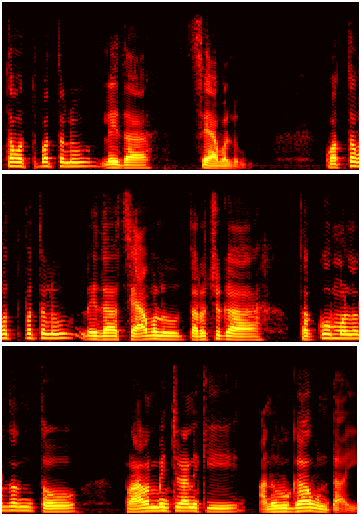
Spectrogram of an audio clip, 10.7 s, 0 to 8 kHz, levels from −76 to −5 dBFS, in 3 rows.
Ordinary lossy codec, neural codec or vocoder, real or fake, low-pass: none; none; real; 7.2 kHz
